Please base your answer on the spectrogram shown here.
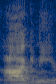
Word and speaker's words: Agni: I mean, my my name, you know, Agny, you know, I I pronounce it Agny, but you know, the ancient uh ancient Hindus, you know, they they would pronounce it Agny, right?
